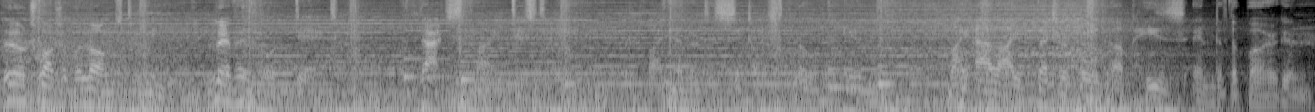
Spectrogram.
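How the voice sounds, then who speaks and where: A man playing a menacing, commanding pirate tyrant with a deep gravelly voice in a video game. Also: expressive, unhurried, full character voice. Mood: menacing, proud. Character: menacing pirate tyrant set on reclaiming his throne. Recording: loud music under the voice.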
